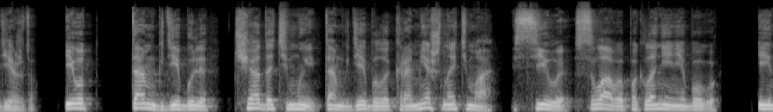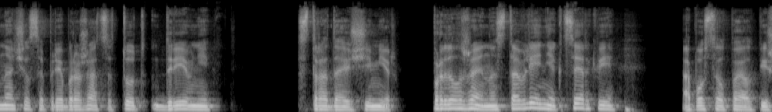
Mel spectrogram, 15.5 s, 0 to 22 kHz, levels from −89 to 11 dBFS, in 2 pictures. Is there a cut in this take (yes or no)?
yes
